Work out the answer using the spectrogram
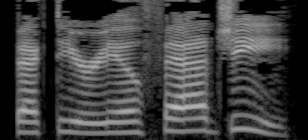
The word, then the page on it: bacteriophagy: British English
